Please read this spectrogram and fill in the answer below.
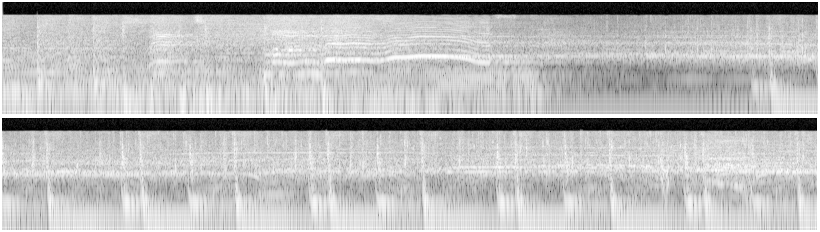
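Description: Pop song performed on stage: a woman sings over the backing music, holding a wavering note about two seconds in. The music thins out briefly near three seconds, then a heavy bass-drum beat comes back, a little over two beats a second.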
